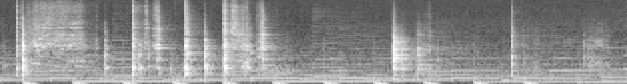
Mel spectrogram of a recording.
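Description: A metal spoon clinking and scraping as raw shrimp are pushed off a metal sheet pan into a pot of tomato sauce and stirred in, with a string of sharp clinks in the first half and a few more later. Background music with a steady low beat runs underneath.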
